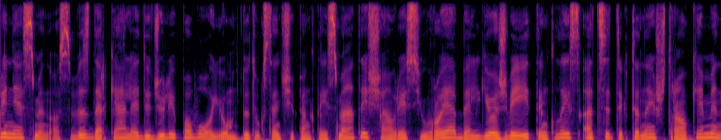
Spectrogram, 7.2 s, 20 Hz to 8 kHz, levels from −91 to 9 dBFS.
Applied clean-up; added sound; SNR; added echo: none; none; none; none.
